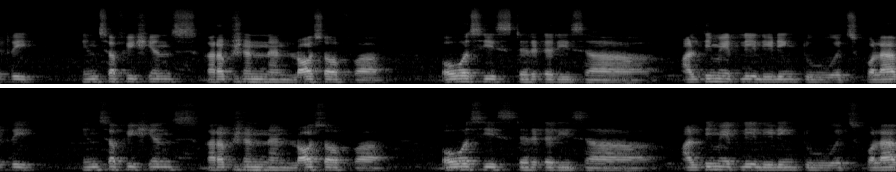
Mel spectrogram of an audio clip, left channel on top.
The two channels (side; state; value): both; normal; correlation -0.06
